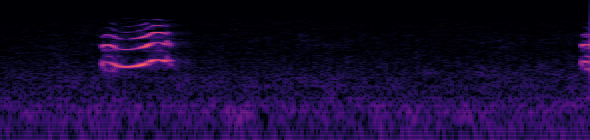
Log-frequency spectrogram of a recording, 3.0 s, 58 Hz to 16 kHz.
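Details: Female tawny owl calling at a nest box at 05:28 on 26 March 2014, just before the male brings her a frog. One harsh, wavering, rich-toned call rises and dips, and the next call begins at the end. Faint background hiss.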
